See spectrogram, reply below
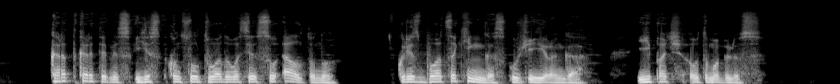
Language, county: Lithuanian, Vilnius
